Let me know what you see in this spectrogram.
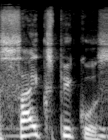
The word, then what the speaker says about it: Sykes-Picot: É Sykes-Picot.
